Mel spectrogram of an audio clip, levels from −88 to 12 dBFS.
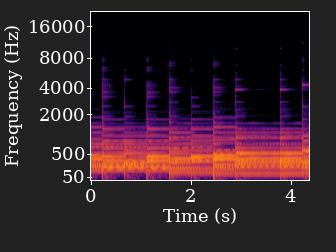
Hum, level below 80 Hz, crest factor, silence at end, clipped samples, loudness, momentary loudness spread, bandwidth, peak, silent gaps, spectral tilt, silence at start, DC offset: none; -46 dBFS; 14 dB; 0 s; under 0.1%; -20 LUFS; 3 LU; 5.2 kHz; -6 dBFS; none; -10.5 dB/octave; 0 s; under 0.1%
